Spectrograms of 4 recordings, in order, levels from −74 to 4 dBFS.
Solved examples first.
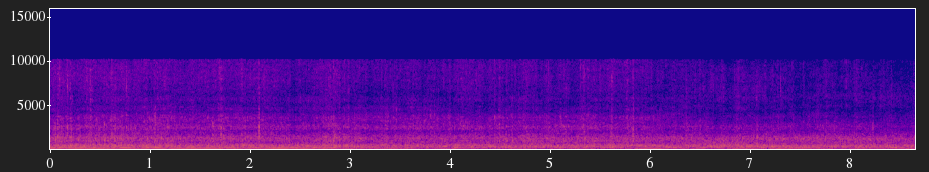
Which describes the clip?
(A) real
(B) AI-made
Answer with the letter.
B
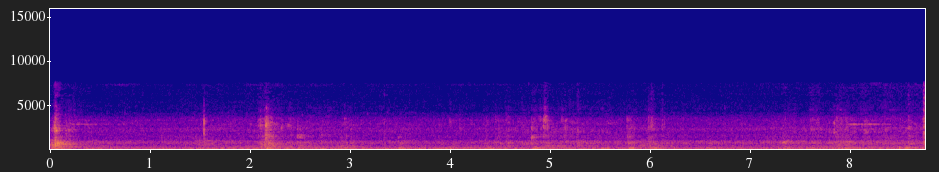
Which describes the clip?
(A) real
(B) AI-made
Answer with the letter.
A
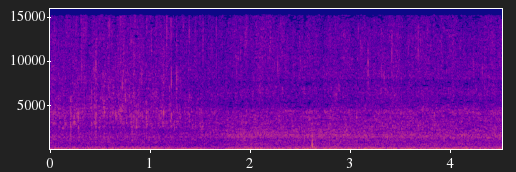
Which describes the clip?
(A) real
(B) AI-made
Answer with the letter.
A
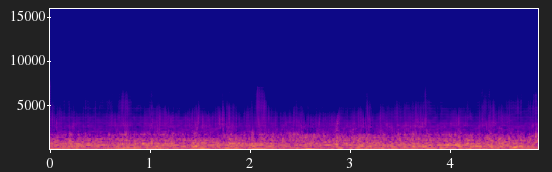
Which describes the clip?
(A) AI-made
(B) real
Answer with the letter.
A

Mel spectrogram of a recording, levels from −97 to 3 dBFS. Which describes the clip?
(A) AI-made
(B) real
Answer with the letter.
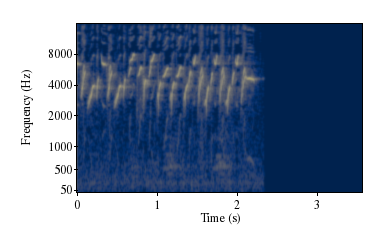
B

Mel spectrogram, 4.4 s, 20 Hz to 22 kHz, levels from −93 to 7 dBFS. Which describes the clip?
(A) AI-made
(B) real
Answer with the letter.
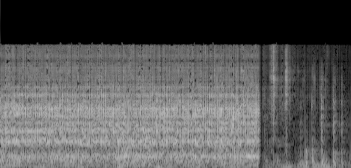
A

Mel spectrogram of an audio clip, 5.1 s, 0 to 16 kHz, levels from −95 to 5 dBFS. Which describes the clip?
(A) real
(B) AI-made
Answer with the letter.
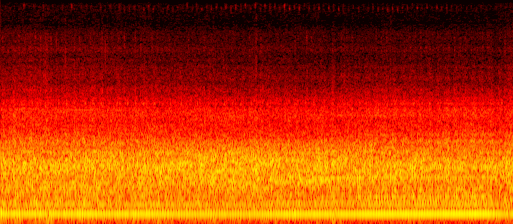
A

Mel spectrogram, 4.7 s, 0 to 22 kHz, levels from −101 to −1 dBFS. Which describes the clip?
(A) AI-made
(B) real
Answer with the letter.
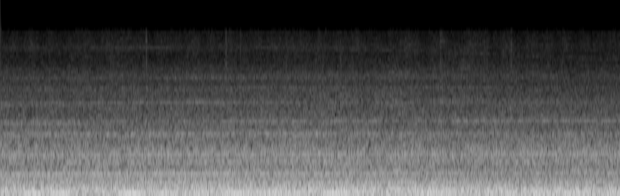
B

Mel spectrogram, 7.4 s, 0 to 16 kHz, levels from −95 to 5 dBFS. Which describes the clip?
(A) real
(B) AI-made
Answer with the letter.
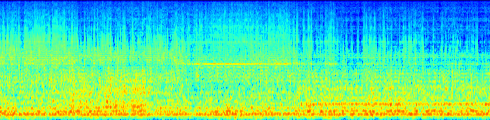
B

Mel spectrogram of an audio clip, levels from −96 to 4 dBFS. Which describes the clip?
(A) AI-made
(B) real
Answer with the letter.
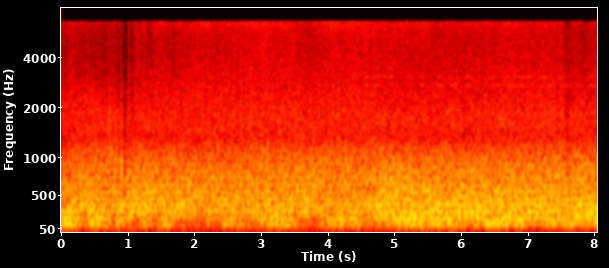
B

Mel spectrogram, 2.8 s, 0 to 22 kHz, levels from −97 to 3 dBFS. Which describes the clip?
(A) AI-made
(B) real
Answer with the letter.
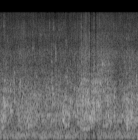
A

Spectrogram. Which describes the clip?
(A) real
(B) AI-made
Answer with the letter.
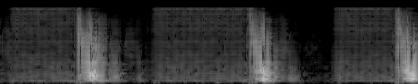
B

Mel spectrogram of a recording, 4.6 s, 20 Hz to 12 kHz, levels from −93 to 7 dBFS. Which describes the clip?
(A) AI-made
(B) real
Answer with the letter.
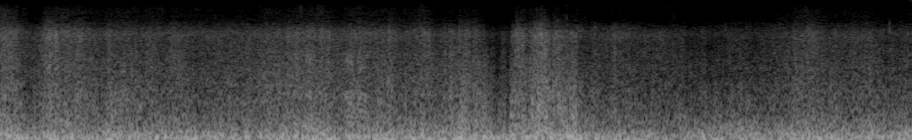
A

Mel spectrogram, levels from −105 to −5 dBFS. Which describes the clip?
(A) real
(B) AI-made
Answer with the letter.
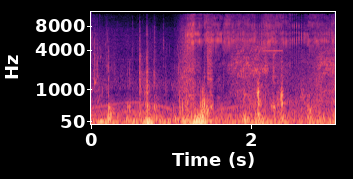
A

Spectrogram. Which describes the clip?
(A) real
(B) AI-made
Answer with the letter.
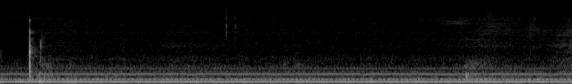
B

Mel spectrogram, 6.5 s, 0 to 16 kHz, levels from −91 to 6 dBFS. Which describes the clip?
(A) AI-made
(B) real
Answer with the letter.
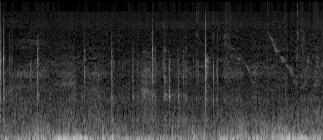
B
